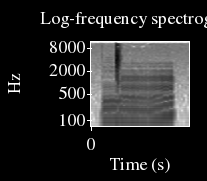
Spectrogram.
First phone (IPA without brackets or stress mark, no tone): ŋ͡ǀ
